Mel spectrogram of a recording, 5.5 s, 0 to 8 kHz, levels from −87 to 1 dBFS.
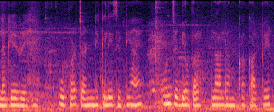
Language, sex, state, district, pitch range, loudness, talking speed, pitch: Hindi, female, Chhattisgarh, Raipur, 175-195 Hz, -15 LUFS, 185 wpm, 190 Hz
